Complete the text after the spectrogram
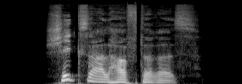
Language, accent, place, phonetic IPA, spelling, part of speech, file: German, Germany, Berlin, [ˈʃɪkz̥aːlhaftəʁəs], schicksalhafteres, adjective, De-schicksalhafteres.ogg
- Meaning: strong/mixed nominative/accusative neuter singular comparative degree of schicksalhaft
